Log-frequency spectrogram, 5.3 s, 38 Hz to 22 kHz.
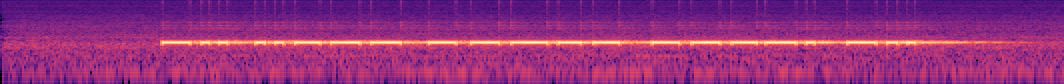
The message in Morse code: D209D

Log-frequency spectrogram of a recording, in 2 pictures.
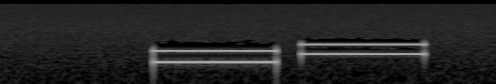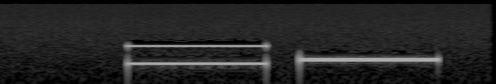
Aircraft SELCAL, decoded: CK-HQ BP-DE

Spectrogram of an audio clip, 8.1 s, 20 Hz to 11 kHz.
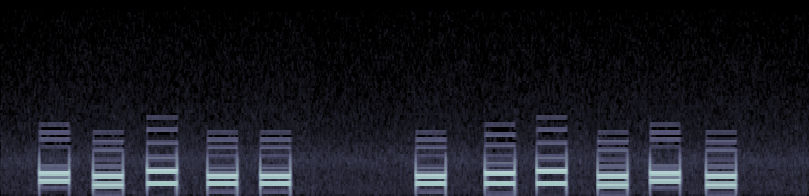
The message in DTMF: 01644 456101

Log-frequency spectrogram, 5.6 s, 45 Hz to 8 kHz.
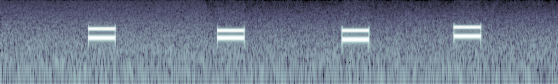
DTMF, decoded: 5 4 1 9

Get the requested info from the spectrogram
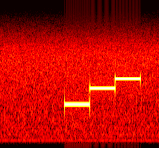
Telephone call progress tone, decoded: special information tone

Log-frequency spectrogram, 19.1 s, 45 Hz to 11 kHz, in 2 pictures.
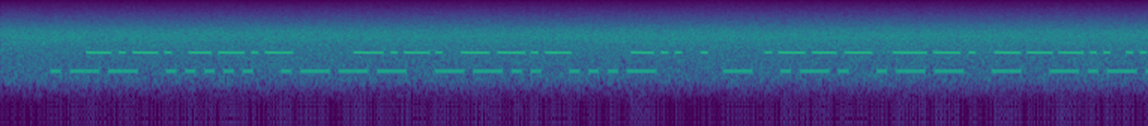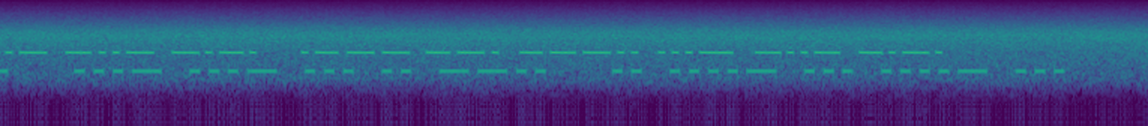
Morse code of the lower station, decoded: W5JZV TRWTC VVSIZ I4S4S

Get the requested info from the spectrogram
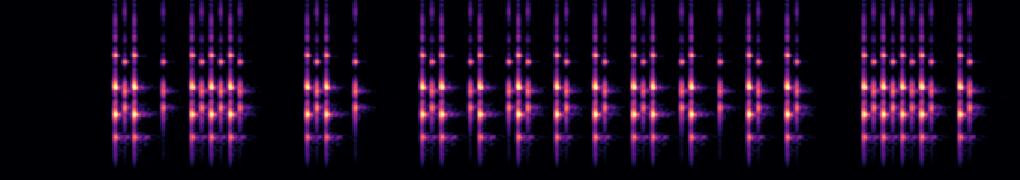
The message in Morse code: AS A PEEWEE HE

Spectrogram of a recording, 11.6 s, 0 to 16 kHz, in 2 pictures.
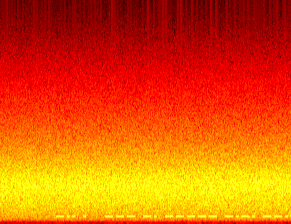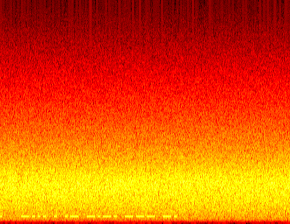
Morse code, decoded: DE ON0CZ BEACON

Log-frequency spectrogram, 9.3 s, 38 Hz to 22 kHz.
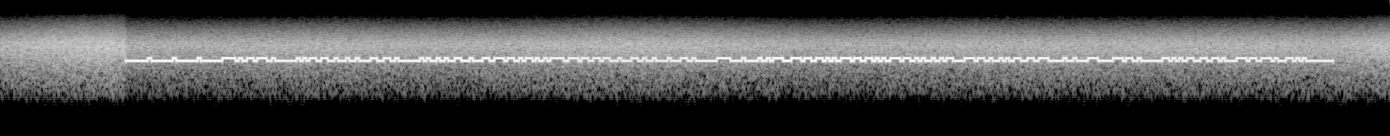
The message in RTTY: SP8FWU DE LU7OKZ R R FB JIM. RIG HR

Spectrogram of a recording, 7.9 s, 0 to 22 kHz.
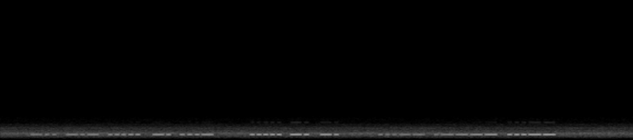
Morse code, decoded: DK5NV 5NN 313

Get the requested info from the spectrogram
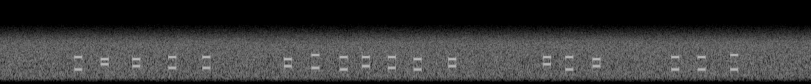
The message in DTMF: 2*755 7628517 027 223

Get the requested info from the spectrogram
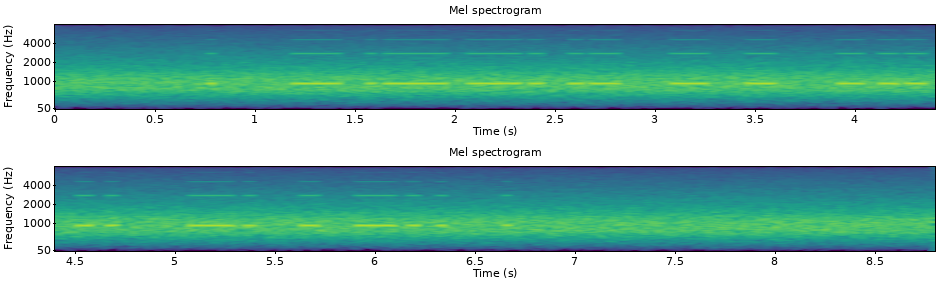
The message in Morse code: none

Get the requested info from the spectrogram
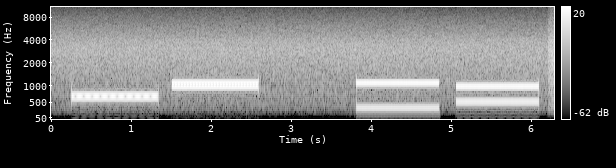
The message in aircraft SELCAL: HJ-MP BP-FM

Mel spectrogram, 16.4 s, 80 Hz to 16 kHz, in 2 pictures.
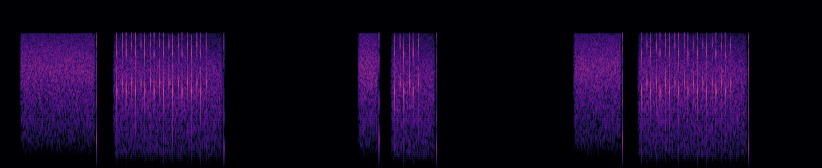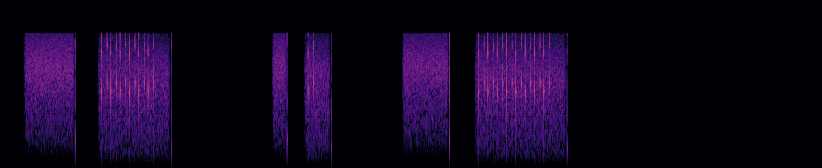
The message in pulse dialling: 0 3 0 6 1 8

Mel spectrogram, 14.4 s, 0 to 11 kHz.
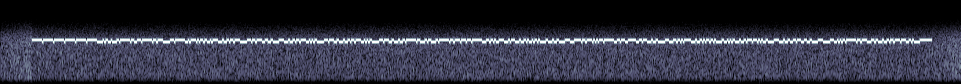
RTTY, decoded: W5GFG 589 457 457 AA1NBH DE OM6PVP TNX FER QSO PIOTR, 73

